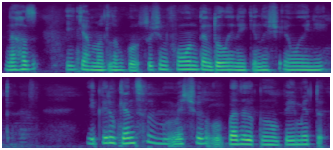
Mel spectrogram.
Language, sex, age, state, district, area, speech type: Kashmiri, male, 18-30, Jammu and Kashmir, Baramulla, rural, spontaneous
